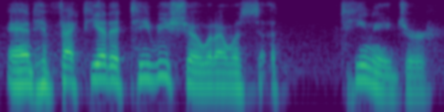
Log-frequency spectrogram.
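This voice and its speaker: A man's voice: on the high side, animated, brisk, a little mellow, no echo. A middle-aged man from Ohio co-hosting a casual podcast, telling stories with rising bursts and mumbled asides. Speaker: podcast co-host. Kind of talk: casual chat.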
